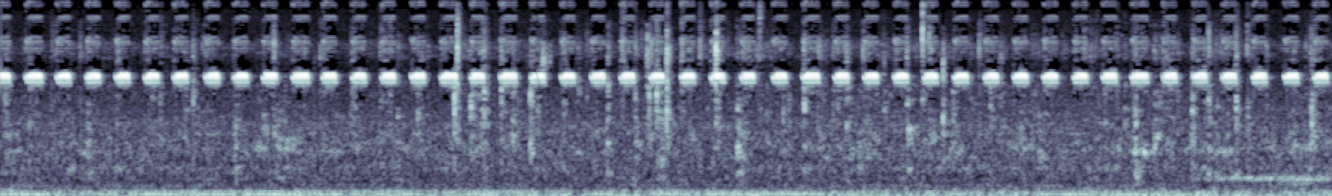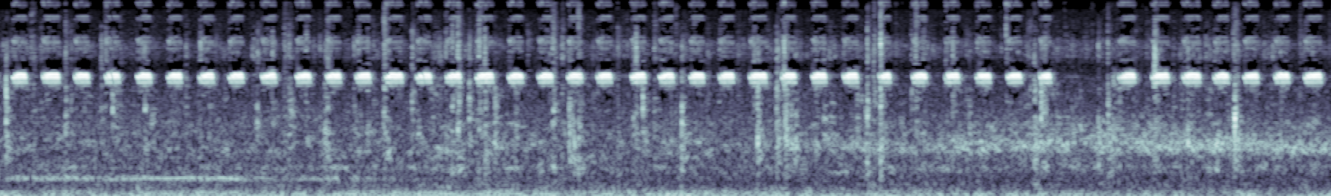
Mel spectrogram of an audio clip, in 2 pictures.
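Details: Cricket singing at night in a courtship song: a steady train of short, bright chirps repeated about twice a second at one high pitch, with faint low rumble and a few soft clicks beneath.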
